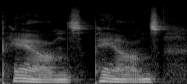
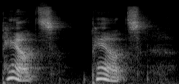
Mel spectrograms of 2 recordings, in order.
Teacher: In pants, I'm going to be shorter on my vowel in terms of duration. It's still the same vowel sound, but now when I have the n's, both of those are continuing sound.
